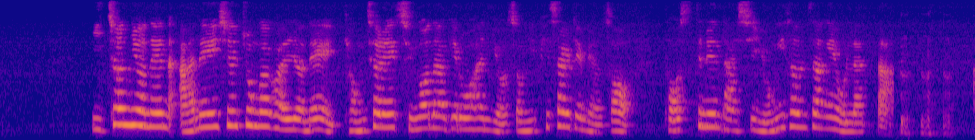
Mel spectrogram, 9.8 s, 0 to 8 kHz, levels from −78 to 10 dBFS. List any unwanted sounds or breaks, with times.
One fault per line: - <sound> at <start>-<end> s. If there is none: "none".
- laugh at 9.0-9.6 s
